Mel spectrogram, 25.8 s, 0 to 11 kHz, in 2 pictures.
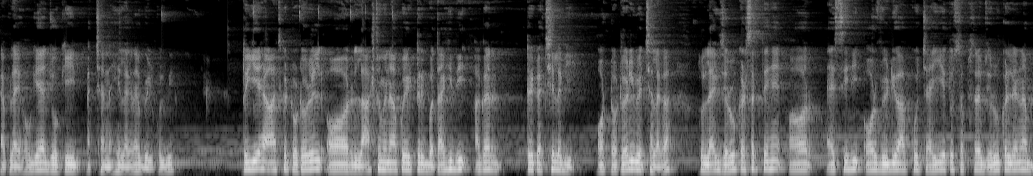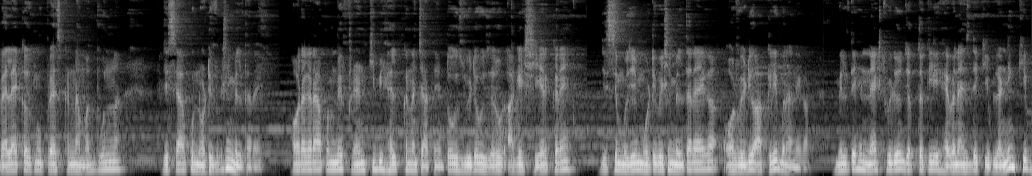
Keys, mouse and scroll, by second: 3.1 click, 3.9 click, 6.7 ctrl+z, 8.3 typing.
